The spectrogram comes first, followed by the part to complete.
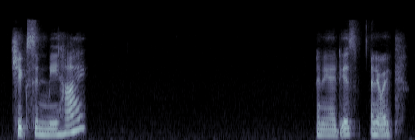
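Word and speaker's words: Csikszentmihalyi: The last name is pronounced chicks and mihi.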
